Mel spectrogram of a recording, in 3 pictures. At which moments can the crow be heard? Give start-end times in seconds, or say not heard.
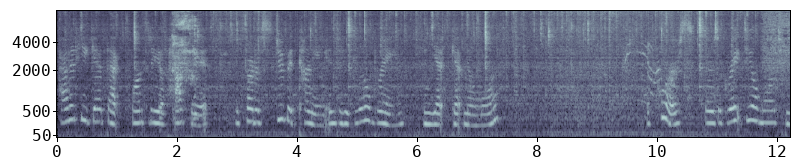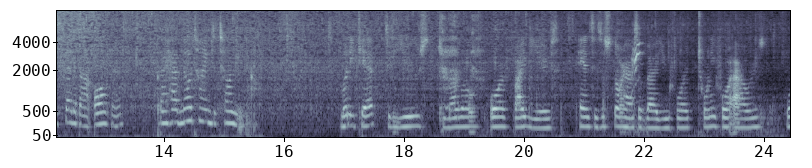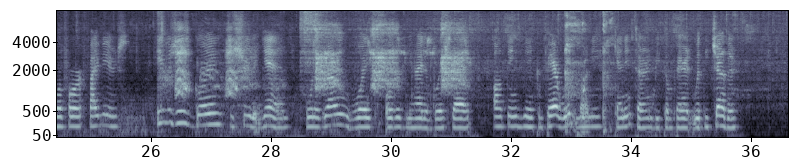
26.1-31.4.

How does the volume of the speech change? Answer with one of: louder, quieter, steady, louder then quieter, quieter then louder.
steady.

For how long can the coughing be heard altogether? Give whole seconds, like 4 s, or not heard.
4 s.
